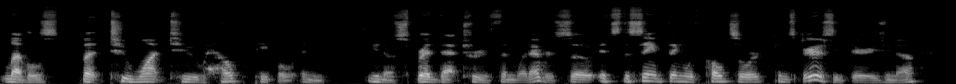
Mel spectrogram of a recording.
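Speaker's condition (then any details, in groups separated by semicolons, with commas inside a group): No condition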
